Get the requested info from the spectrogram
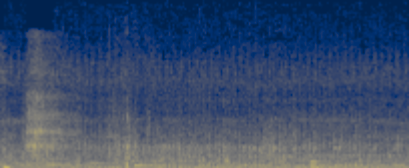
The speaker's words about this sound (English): Yes. I did, in fact, notice a car in front of me on the road slowing to a stop.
